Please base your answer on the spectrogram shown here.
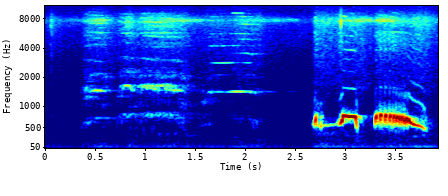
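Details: Lure spotted dove calling in wild doves, its loud phrase arriving after a faint distant warbling bird: a clipped note, a level double coo and a drawn-out, fluttering coo falling in pitch.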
